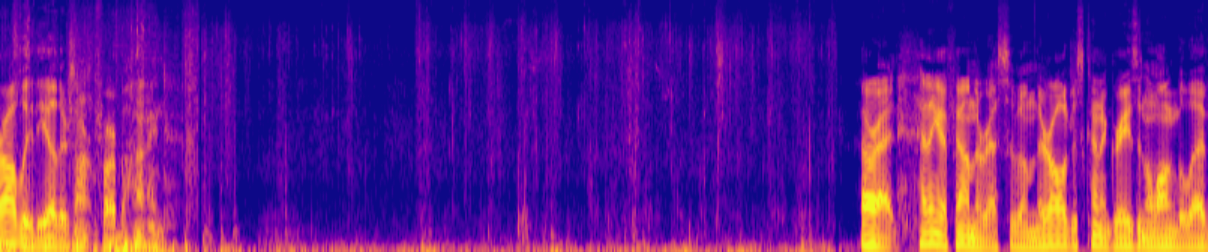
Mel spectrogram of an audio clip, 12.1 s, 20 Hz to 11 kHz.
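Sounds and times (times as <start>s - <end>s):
footsteps through grass and dry leaves: 0.0s - 8.5s.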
